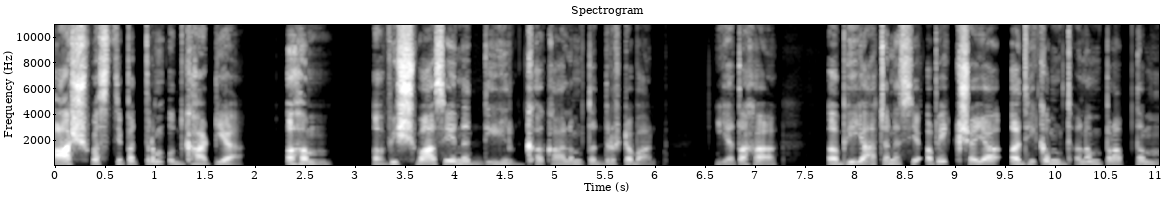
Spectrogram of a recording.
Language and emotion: Sanskrit, surprised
